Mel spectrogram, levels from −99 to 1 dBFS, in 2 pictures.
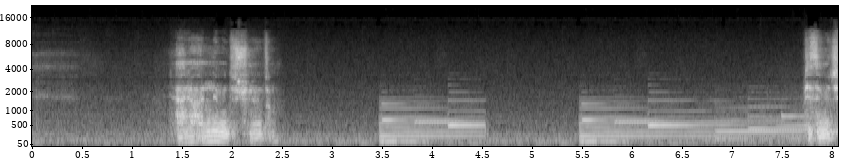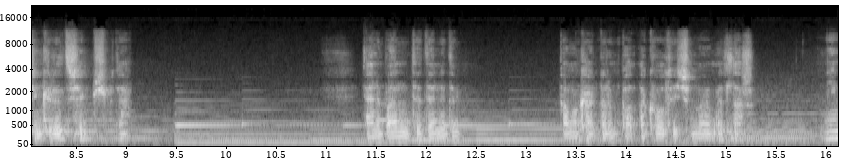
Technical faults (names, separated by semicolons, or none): stream segment repeated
